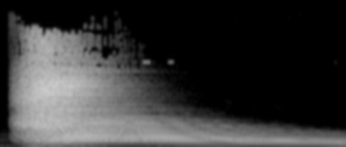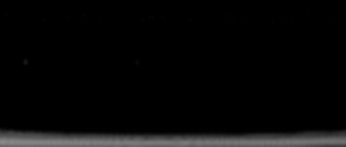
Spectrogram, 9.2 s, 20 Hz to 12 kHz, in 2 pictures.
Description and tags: HITS & DRONES 29
Sound Fx created @ MarkatzSounds
great for broadcasting,commercials & such
Created on pro tools,nord lead2,various plugins
broadcasting, Fx, Sound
